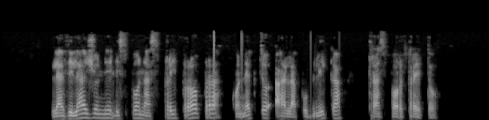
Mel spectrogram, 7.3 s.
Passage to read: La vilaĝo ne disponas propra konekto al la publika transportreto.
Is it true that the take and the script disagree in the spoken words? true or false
true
